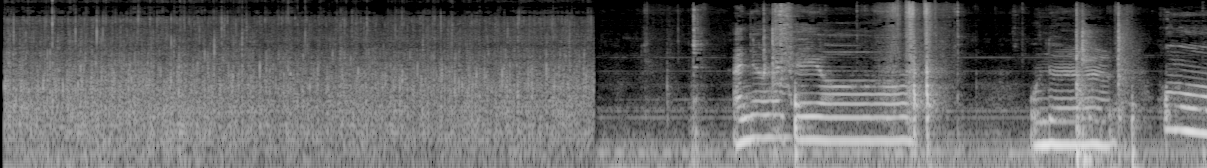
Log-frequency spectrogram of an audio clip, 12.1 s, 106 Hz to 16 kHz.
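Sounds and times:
sauce bubbling in a frying pan: 0:00.0 - 0:06.0.

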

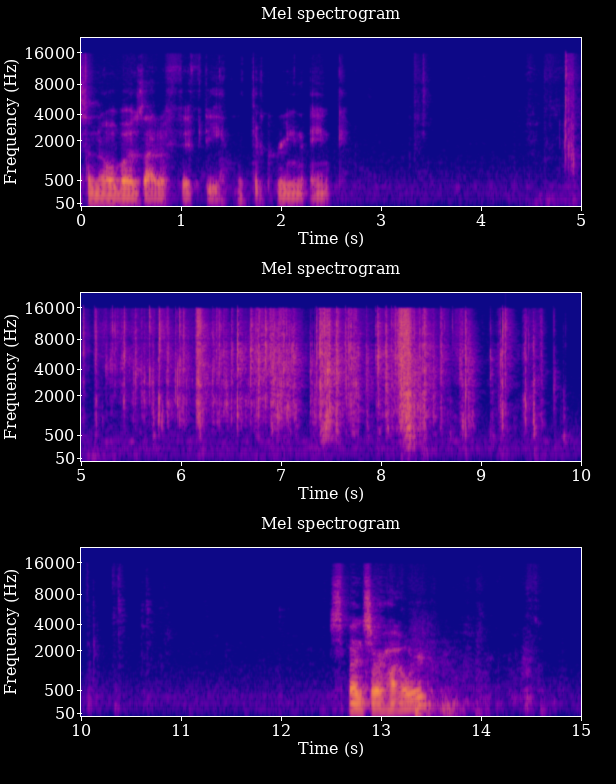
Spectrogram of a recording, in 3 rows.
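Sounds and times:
foil wrapper crackling: 0:04.8 - 0:09.9.

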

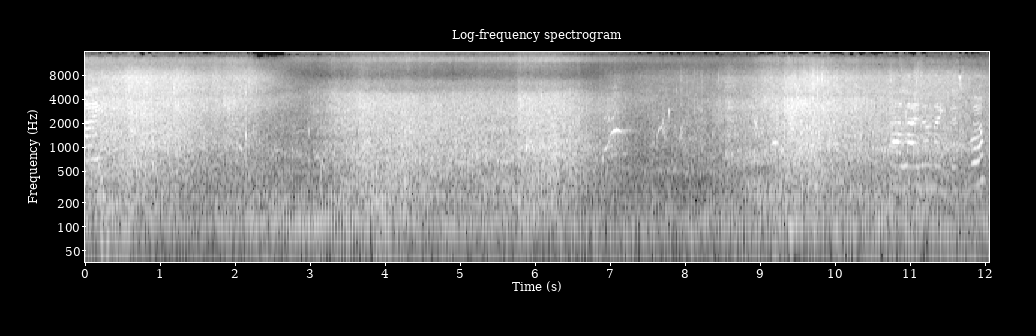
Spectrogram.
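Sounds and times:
sea waves breaking on sand: 0:00.0 - 0:12.0
wind buffeting microphone: 0:00.0 - 0:12.0.

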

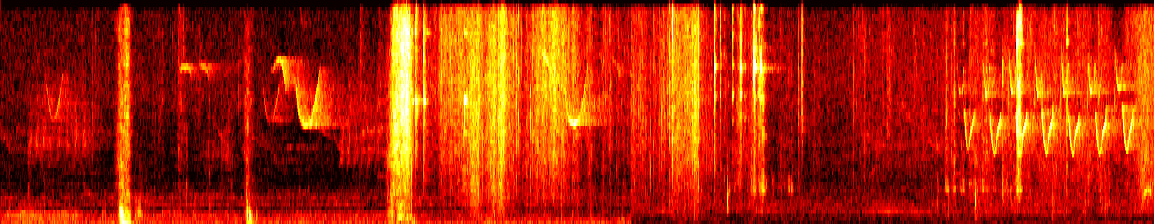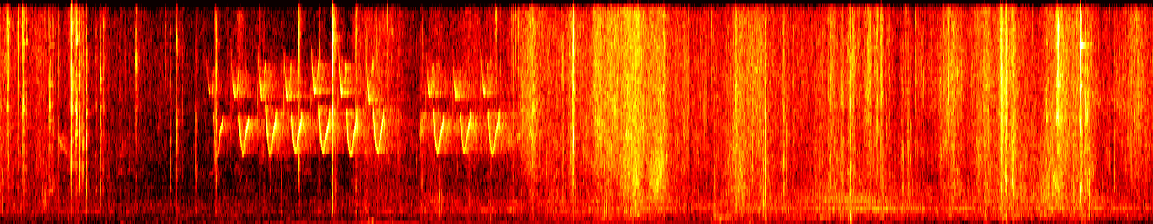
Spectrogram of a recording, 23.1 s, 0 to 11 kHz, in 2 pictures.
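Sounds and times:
small bird singing: 0:00.0 - 0:01.1, 0:01.8 - 0:04.2, 0:05.5 - 0:06.3, 0:08.7 - 0:12.5, 0:13.5 - 0:19.4
steady low drone: 0:00.0 - 0:23.0
gear clicking and rustling: 0:03.9 - 0:23.0.

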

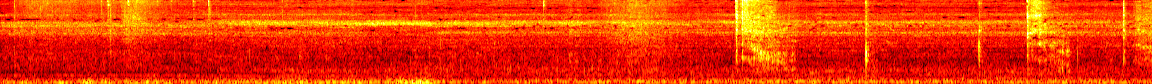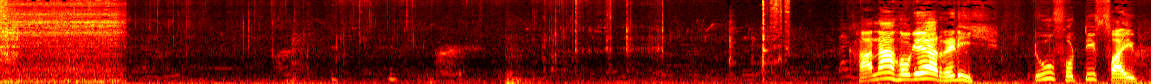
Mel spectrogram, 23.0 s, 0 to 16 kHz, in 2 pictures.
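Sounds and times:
steady low rumble: 0:00.0 - 0:12.8
metal ladle scraping pan: 0:05.6 - 0:08.9, 0:09.7 - 0:11.9.

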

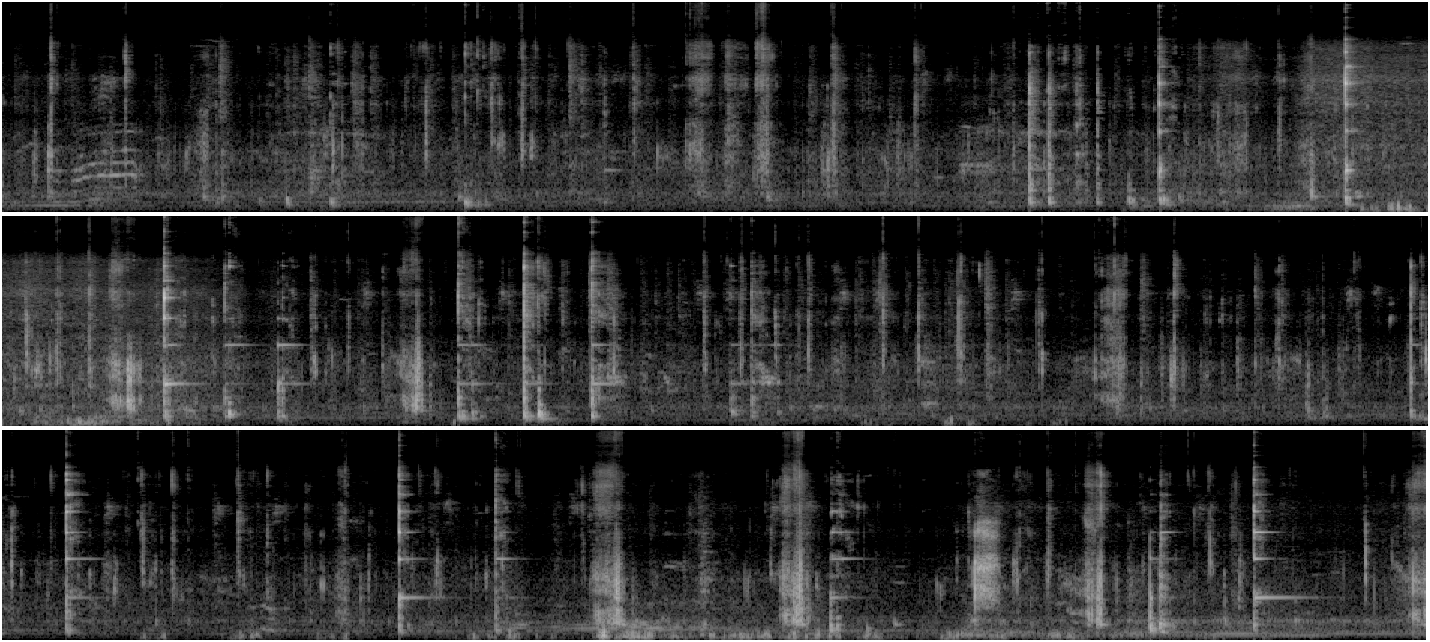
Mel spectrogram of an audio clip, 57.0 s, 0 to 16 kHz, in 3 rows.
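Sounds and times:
person slurping and chewing: 0:02.2 - 0:12.3, 0:13.4 - 0:22.2, 0:23.1 - 0:25.3, 0:28.4 - 0:37.1, 0:45.7 - 0:46.6, 0:47.3 - 0:49.4, 0:50.5 - 0:54.6, 0:56.2 - 0:57.0
cutlery clinking on ceramic bowl: 0:13.7 - 0:15.8, 0:21.1 - 0:23.2, 0:25.1 - 0:27.3, 0:38.8 - 0:39.3, 0:43.3 - 0:43.9, 0:44.6 - 0:45.0, 0:49.0 - 0:49.7, 0:53.3 - 0:53.8, 0:54.6 - 0:55.4.

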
